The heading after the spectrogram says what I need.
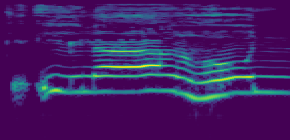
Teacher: bacaannya terang tanpa dengung. Ilahun. Ghain tebal, ya sifatnya lin, walaupun tebal tapi lunak. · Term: izhar halqi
